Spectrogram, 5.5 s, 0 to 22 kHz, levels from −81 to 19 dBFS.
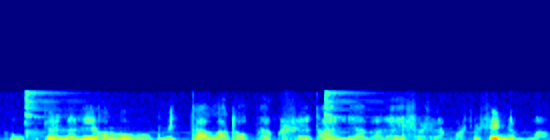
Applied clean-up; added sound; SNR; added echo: none; Bell; 19 dB; none.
